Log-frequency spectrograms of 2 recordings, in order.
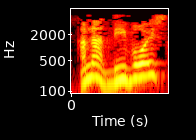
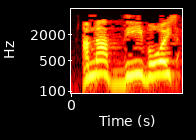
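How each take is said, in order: First: Said in the usual way. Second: NOT in "I'm not the voice" punched louder and higher; emphatic repeat. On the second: Shown as a demonstration. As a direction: hammer the word not. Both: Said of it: "repeated louder".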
